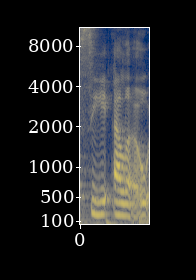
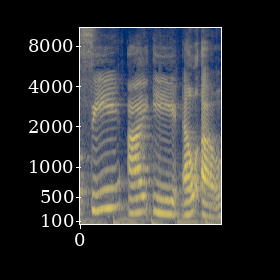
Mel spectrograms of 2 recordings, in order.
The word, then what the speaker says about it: Cielo: So this one is called Cielo. So it's spelled C-I-E-L-O.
